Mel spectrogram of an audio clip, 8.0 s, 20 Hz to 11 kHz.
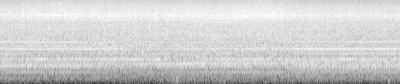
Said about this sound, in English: The machine will begin by adding 1 quart of fluid into the vehicle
